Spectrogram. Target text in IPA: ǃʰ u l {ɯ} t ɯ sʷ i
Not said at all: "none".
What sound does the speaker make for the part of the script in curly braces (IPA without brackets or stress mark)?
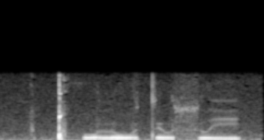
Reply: u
